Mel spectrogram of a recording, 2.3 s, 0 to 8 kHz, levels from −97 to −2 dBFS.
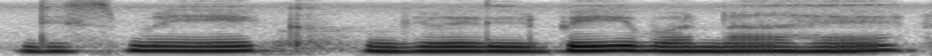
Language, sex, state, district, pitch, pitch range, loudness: Hindi, female, Uttar Pradesh, Saharanpur, 190 Hz, 185-205 Hz, -15 LUFS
